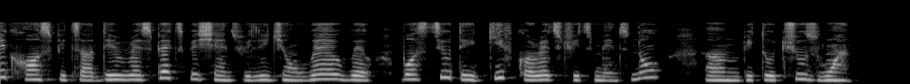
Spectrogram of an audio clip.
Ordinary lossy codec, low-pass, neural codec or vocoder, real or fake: none; 7.2 kHz; codec, 16 kHz, 16 kbps, FreqCodec, larger model; fake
